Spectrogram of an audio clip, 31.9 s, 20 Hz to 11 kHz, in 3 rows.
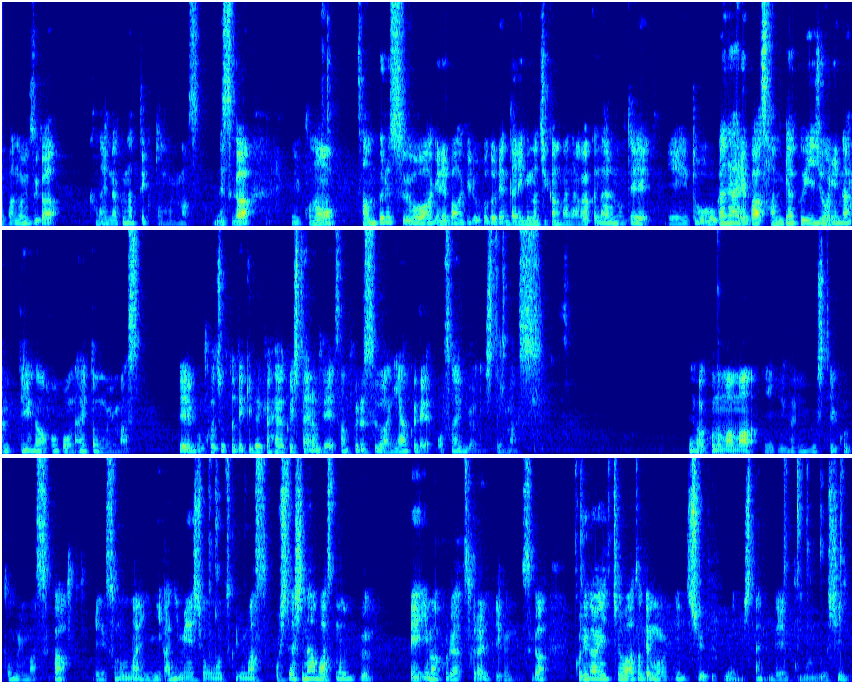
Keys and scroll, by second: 31.6 super+c.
